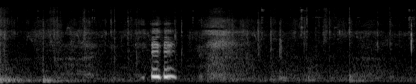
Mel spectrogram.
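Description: A dog's claws scraping and clicking on icy snow as it scrambles about, with a person's short laugh about a second and a half in, the loudest sound.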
